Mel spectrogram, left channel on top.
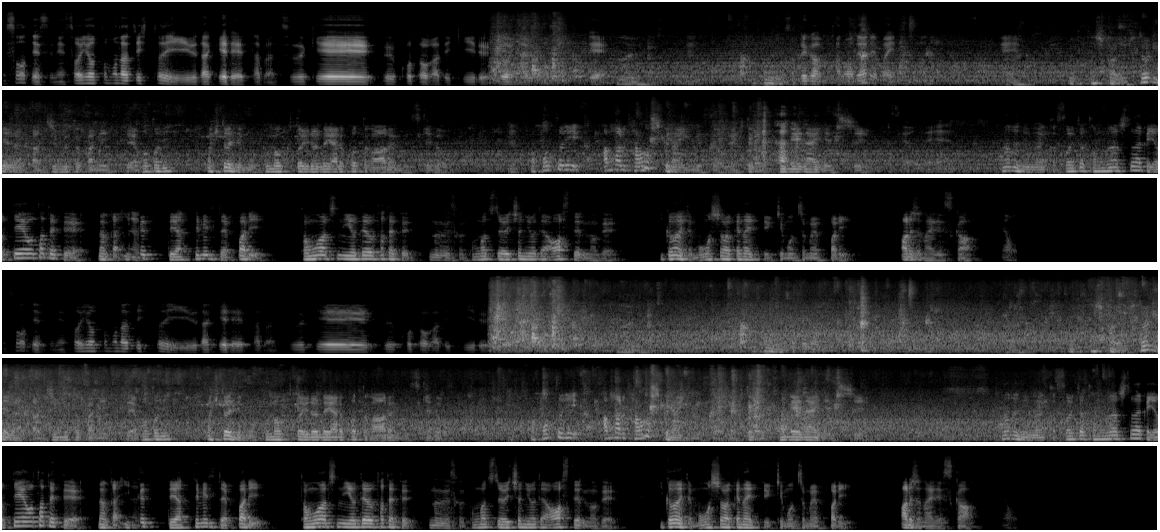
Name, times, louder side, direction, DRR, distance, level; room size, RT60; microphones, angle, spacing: voice 1, 0.0-6.1 6.8-7.0 7.7-9.5 9.8-10.2 16.6-16.7 19.2-19.5 20.6-21.1 24.4-24.5 29.9-30.0 33.1-33.3, left 8 dB, 60° left, 0.4 m, -37 dB
sound 1, 4.9-22.7, right 7 dB, 50° right, 0.4 m, -37 dB
voice 2, 6.1-6.5 7.6-7.8 10.0-10.3 10.7-13.3 13.6-16.1 16.8-20.2 21.6-25.7 26.1-29.2 29.8-31.6 32.1-32.8, right 2 dB, 30° right, 0.9 m, -34 dB
5.8 x 5.6 x 3.9 m
head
